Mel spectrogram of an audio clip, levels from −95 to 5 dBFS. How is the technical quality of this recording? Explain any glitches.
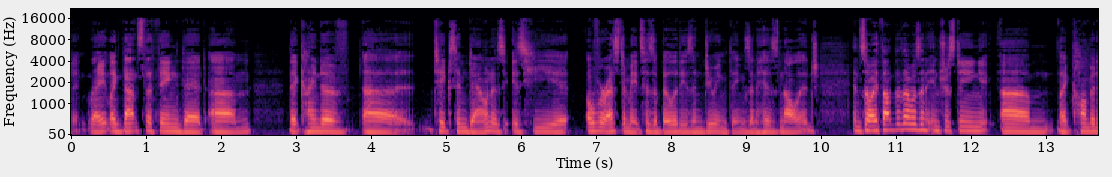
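Two brief dropouts mar this speech. AAC frame loss with concealment hits at 4.27–4.34 s and 6.54–6.61 s: about 43 ms gone each time, fitting a single frame, patched from the prior spectrum, giving a short smeared, phasey blip.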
